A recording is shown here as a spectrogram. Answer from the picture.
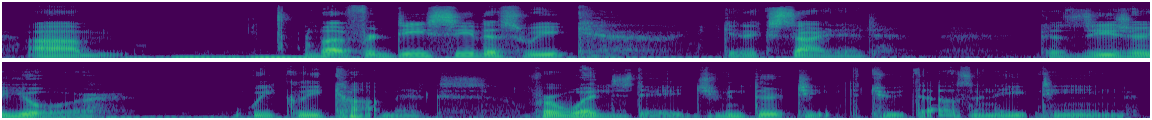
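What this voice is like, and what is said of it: Slightly worn, off-sounding voice. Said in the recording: “my voice is sounding a little off... it tends to wear on your voice a little bit”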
